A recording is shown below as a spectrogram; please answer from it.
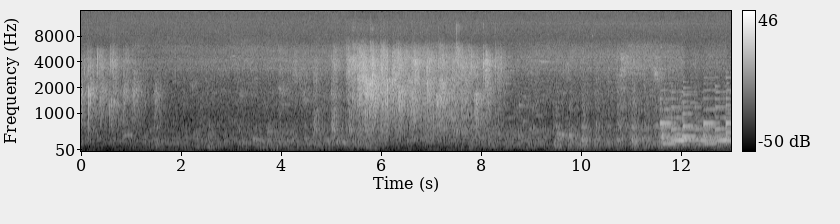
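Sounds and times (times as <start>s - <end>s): audience applauding: 0.0s - 1.7s, 4.6s - 8.8s
hall noise: 9.1s - 13.0s.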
